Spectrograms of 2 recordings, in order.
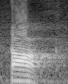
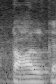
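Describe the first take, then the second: First: टॉक with no L, straight from vowel to K; silent L. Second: टॉक with the silent L sounded before the K; wrong L pronunciation. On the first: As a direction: say टॉक as "tawk". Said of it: "यहाँ पर भी देखिए एल silence है". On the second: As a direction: say टॉक as "tolk", L audible. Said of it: "टॉक नहीं है". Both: Shown as a demonstration.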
